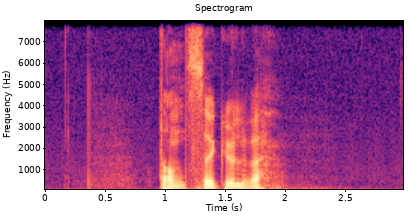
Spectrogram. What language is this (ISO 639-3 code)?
nor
